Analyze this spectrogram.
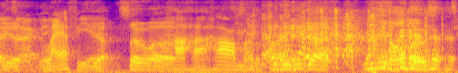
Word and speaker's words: Lafayette: getting it right so i wouldn't say laugh yet i didn't know it was lafayette yeah exactly lafayette yeah so uh you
